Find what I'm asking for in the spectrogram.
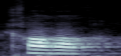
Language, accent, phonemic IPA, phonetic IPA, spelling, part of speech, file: Armenian, Eastern Armenian, /χɑˈʁɑʁ/, [χɑʁɑ́ʁ], խաղաղ, adjective, Hy-խաղաղ.ogg
- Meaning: 1. peaceful 2. quiet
